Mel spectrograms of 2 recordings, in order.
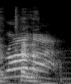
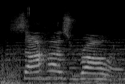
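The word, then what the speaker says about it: Sahasrahla: I can talk to you Sahasrara! Am I Sasha. the only one who can pronounce it I can correctly?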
